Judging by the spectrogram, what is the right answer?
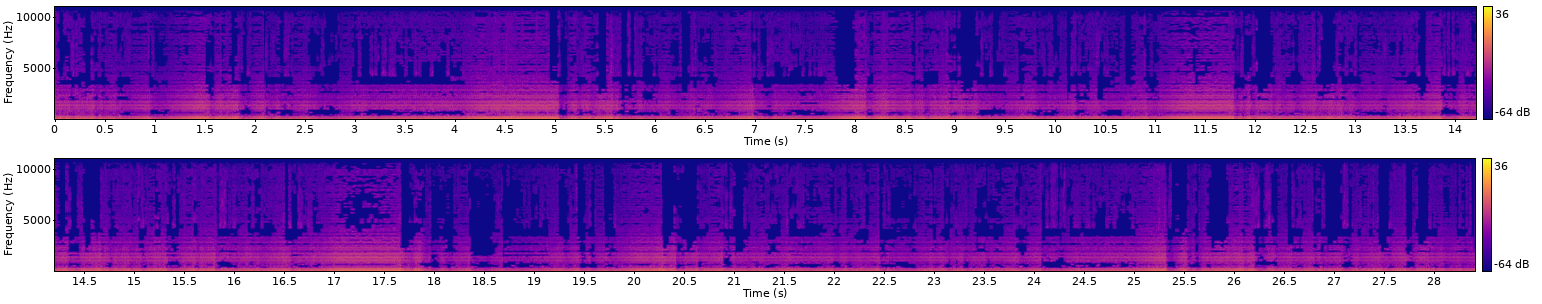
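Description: Loud, steady electrical mains hum with a stack of evenly spaced overtones, heavy in the low bass.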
